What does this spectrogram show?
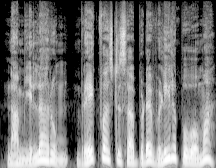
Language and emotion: Tamil, surprised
